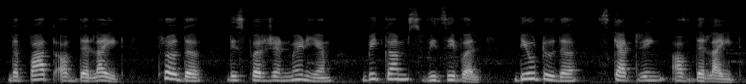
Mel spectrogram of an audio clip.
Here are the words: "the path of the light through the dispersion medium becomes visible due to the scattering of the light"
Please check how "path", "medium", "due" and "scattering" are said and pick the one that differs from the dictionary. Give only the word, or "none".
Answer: path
